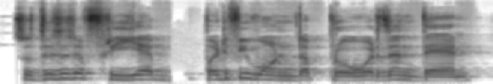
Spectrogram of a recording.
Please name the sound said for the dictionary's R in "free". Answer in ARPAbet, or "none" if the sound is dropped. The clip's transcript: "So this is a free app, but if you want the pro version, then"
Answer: R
